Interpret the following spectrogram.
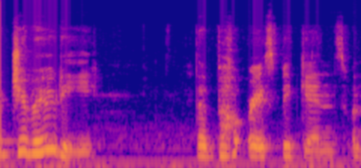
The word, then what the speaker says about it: Djibouti: means checklist of lockheed d is for djibouti the boat race begins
